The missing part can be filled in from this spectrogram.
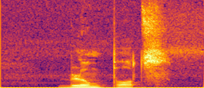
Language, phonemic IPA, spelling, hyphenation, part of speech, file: Dutch, /ˈblum.pɔt/, bloempot, bloem‧pot, noun, Nl-bloempot.ogg
- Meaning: a flowerpot, (solid) container in which (flowering) plants are grown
